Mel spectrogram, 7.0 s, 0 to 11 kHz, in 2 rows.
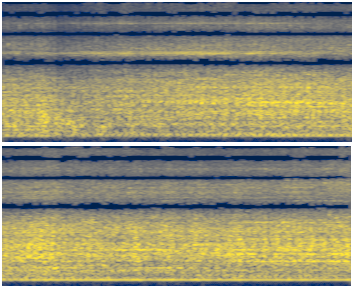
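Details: Case IH 1680 with 8.3L Cummins diesel at idle: an uneven knock about three times a second over a rough rumble. The knock started slow and got worse; a cracked cam gear with missing teeth was found under the timing cover.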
